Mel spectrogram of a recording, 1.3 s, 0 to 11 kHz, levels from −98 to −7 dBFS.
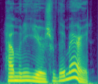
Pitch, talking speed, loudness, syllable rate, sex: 150 Hz, 275 wpm, -15 LUFS, 8.3 syllables/s, female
